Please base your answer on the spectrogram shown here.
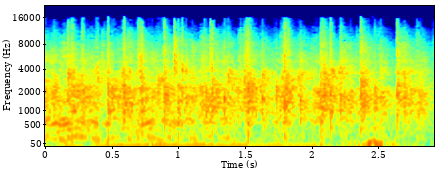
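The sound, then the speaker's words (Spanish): Applause for the crowd gathered in a town square, a dense, steady wash of many hands clapping that holds level throughout, with voices mixed in. “Bueno, otro aplauso para la gente que está en la plaza.”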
